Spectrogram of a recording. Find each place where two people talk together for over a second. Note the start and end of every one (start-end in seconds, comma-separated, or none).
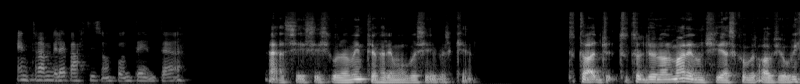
none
